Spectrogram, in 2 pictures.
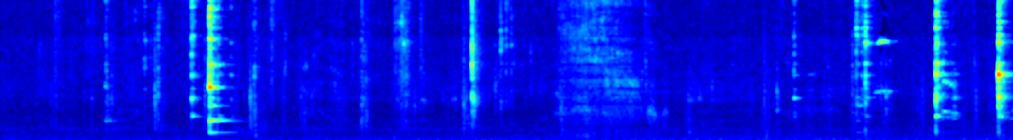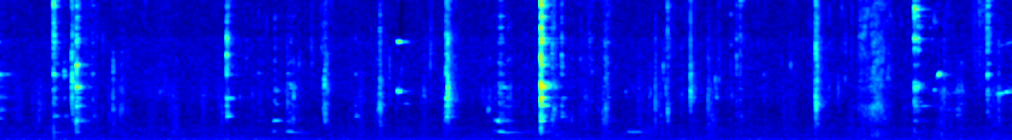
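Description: Metal fork clinking and scraping against a glass bowl of sautéed cabbage in broth, with close-up chewing and eating sounds in between. A handful of sharp clinks stand out, about four of them much louder than the rest.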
